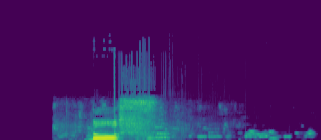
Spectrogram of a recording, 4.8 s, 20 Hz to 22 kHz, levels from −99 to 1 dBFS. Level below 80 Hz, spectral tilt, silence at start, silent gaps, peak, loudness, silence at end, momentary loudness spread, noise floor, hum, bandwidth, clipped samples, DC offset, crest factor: -68 dBFS; -5 dB/octave; 1.35 s; none; -2 dBFS; -15 LUFS; 2.55 s; 23 LU; -56 dBFS; none; 7.2 kHz; under 0.1%; under 0.1%; 20 dB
